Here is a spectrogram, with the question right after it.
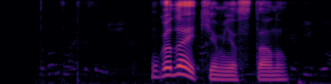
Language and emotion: Russian, positive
